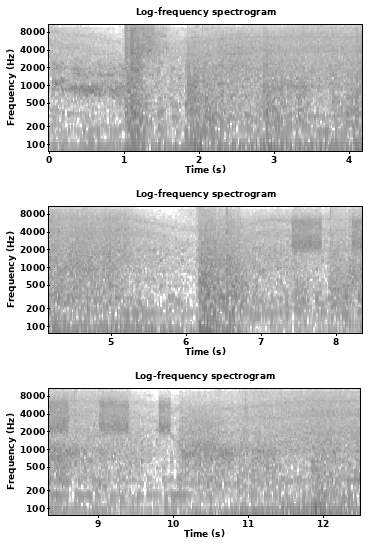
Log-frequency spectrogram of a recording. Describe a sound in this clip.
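A truck crashes and thuds over rough ground.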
